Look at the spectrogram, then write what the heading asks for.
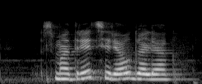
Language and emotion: Russian, neutral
